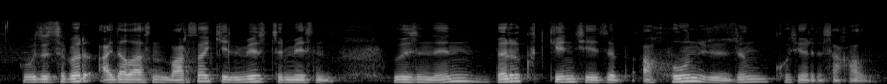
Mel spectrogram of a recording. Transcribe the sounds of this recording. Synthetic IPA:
wɵzɪsɪbɪɾɑjd̪ɑlˠɑsənbɑɾsɑkʲʰe̞lme̞st̪ʰʏɾme̞sɪnwɵzɪne̞nbɪɾkʲʰʏ̥t̪kʲe̞nse̞zɪpɑχunʒʏzd̪ɪŋkʲʰɵt̪e̞ɾd̪ɪsɑqɑ̰lˠən

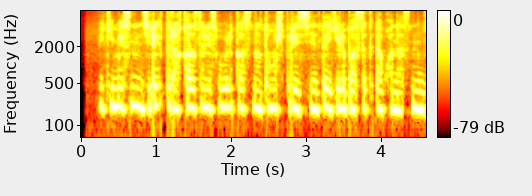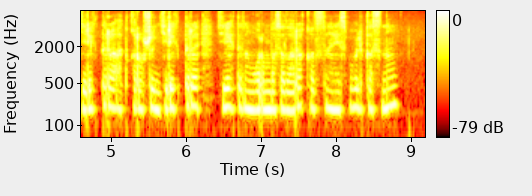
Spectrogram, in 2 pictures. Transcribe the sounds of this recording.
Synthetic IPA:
me̞kʲe̞me̞sɪnɪŋd̪ijɾʲe̞kt̪o̞ɾəqʰɑzɑʁqst̪ɑnɾʲe̞spublikɑsənəɴt̪ʰʊɴəspre̞zijd̪e̞nt̪ɪje̞lʲɪbɑst̪əkʲʰɪ̥t̪ɑpχɑnɑsənəɴd̪iɾʲe̞kt̪o̞ɾəɑt̪qɑɾuʃəd̪iɾekt̪oɾəd̥̪ʲiɾe̞kt̪od̪ɪɴwo̞ɾənbɑsɑɾlˠɑɾəqʰɑzɑqst̪ɑnɾe̞spublʲijkɑsənəɴ

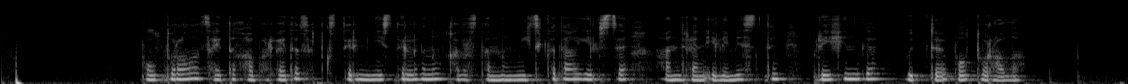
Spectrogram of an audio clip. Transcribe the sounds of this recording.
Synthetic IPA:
b̥ʊlˠt̪ʰuɾɑlˠəsɑjt̪əχɑbɑɾlˠɑjd̪əsɪɾt̪̚kʲɪ̥st̪e̞ɾmijnijst̪ɪɾlɪɡʲɪnɪŋqʰɑzɑqst̪ɑnːəɴmeksijkod̪ɑʁəe̞lʃɪ̥sɪand̪ɾʲijanʔelemʲest̪ɪŋb̥ɾifiŋɡʲɪwɵt̪ːɪbʊlˠt̪ʰuɾɑlˠə

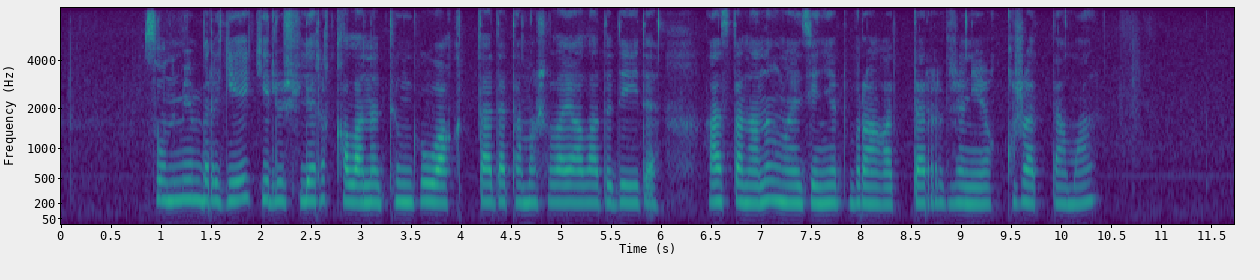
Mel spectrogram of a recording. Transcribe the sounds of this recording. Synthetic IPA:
so̞nəme̞nbɪɾɡʲe̞kʲʰe̞luʃɪle̞ɾqʰɑlˠɑnət̪ʰʏŋɡʲɪwɑqə̥t̪ːɑd̪ɑt̪ʰɑmɑʃɑlˠɑjɑlˠɑd̪əd̪e̞jd̪ɪɑst̪ɑnɑnəɴmæd̪e̞ne̞t̪bʊɾɑʁɑt̪ːɑɾʒæne̞qʰʊʒɑt̪ːɑmɑ

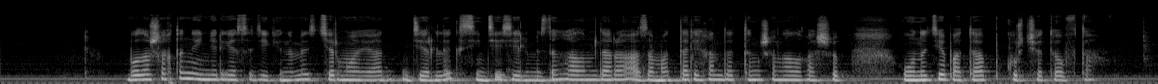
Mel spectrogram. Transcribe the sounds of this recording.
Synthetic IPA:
bo̞lˠɑʃɑqt̪əɴe̞ne̞rɡʲijasəd̪e̞ɡʲe̞nɪmɪzt̪ʲʰe̞rmoad̪ʲe̞ɾlɪksijnt̪ezelɪmɪzd̪ɪŋʁɑlˠəmd̪ɑɾəɑ̰zɑmɑt̪ʰːɑɾijχənd̪ɑt̪ʰəɴʒɑɴɑlˠʁɑʃəp̚ | wo̞nəd̪e̞pɑt̪ɑpkʰurt͡ʃet̪o̞ft̪ɑ

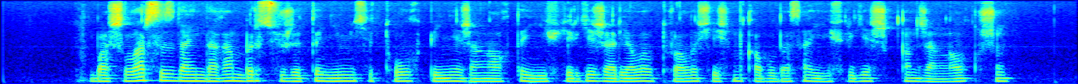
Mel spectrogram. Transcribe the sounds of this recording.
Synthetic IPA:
bɑsʃəlˠɑɾsɪzd̪ɑjənd̪ɑʁɑnbɪɾsʲjuʒe̞t̪ːɪne̞me̞se̞t̪ʰo̞lˠəq̚be̞ne̞ʒɑɴɑlˠəqt̪əe̞fiɾɡʲe̞ʒɑɾijɑlˠɑwt̪ʰuɾɑlˠəʃe̞ʃɪmqʰɑbəlˠd̪ɑsɑe̞fiɾɡʲe̞ʃə̥qːɑnʒɑɴɑlˠəqʏ̥ʃɪn

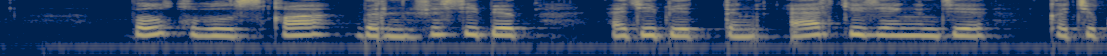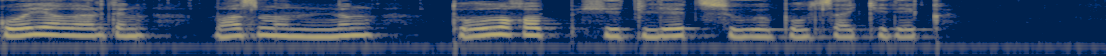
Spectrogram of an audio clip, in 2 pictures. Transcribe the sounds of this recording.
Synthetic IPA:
b̥ʊlˠqʰʊbəlˠəsqɑbɪɾɪnʃɪse̞be̞p̚ | æd̪e̞bije̞t̪ːɪŋæɾkʲʰe̞ze̞ŋɪnd̪e̞ | kʰat̪ʲe̞ɡo̞ɾʲijalˠɑɾd̪əɴ | mɑzmʊnənːəɴ | t̪ʰo̞lˠəʁəp̚ʒ̥e̞t̪ɪle̞t̪ʰʏ̥suɪbo̞lˠsɑkʲʰe̞ɾe̞k

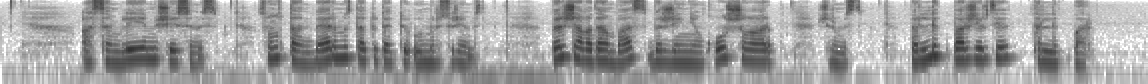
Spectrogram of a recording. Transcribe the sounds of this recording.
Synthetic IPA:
ɑsemblejamʏʃe̞sɪmɪz̥so̞nd̪əq̚t̪ɑnbæɾɪmɪzt̪ʰɑt̪ut̪æt̪ːɪwʔɵmɪɾsʏɾe̞mɪzb̥ɪɾʒɑʁɑd̪ɑnbɑsbɪɾʒe̞ŋne̞ɴqʰo̞lˠʃəʁɑɾəp̚ʒ̥ʏɾmɪz̥ | b̥ɪɾlɪkb̥ɑɾʒe̞ɾd̪e̞t̪ʰɪɾlɪk̚bɑɾ

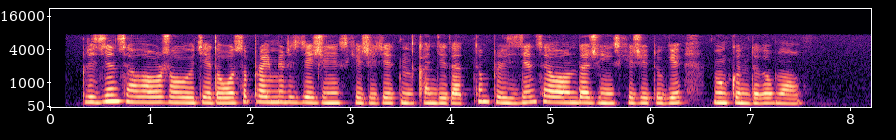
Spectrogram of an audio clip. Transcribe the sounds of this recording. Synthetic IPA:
prʲe̞zijd̪ʲe̞nt̪sɑjlˠɑwəʒɑwwɵt̪e̞d̪ɪwo̞səprajmʲerzd̪e̞ʒe̞ŋɪskʲe̞ʒe̞t̪e̞t̪ɪŋkʰand̪ijd̪at̪ːəɴprʲezijd̪ʲe̞nt̪sɑjlˠɑwənd̪ɑʒe̞ŋɪskʲe̞ʒe̞t̪uɡʲe̞mʏmkʲɪnd̪ɪɡʲɪmolˠ

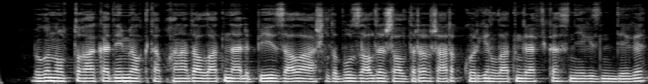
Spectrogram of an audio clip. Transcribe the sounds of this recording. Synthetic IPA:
bʏɡʲɪnʊlˠt̪ːəqakad̪e̞mijalˠəqkʰʲt̪ʰɑpχɑnɑd̪ɑlˠɑt̪ənælɪbejzɑlˠɑːʃəlˠd̪əbʊlˠzɑlˠd̪əʒɑlˠd̪əɾəqʒɑɾəq̚kʲʰɵɾɡʲe̞nlˠɑt̪ənɡrafʲijkɑsəne̞ɡʲɪzɪnd̪e̞ɡʲɪ

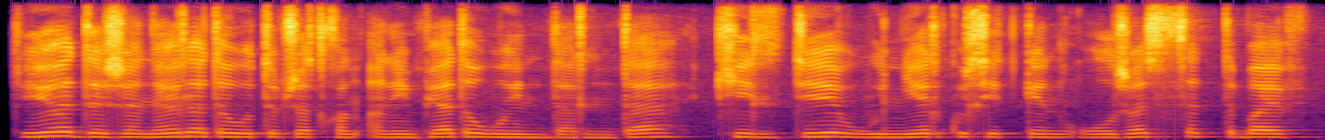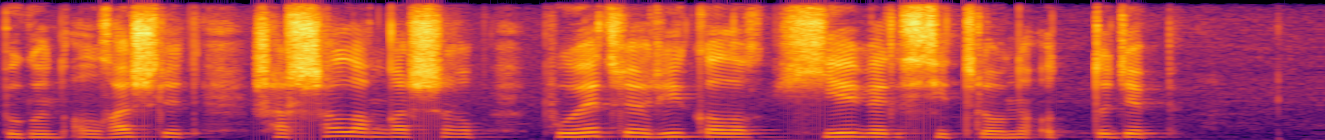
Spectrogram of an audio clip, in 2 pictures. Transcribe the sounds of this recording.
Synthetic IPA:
ɾiod̪eʒɑneɾad̪ɑwɵt̪ɪpʒɑt̪qɑno̞̰lʲimʲpʲijad̪ɑwo̞jənd̪ɑɾənd̪ɑkʲʰeld̪e̞wɵne̞ɾkʲʰɵɾse̞t̪kʲe̞nwolˠʒɑssæt̪ːɪbaje̞fb̥ʏɡʲɪnɑ̰lˠʁɑʃɾe̞t̪ʃɑɾʃɑlˠɑɴʁɑʃəʁəp̚pʰoet̪roɾʲijkalˠəqχʲevʲe̞rsʲit̪ro̞nəʔʊ̰t̪ːəd̪e̞p

